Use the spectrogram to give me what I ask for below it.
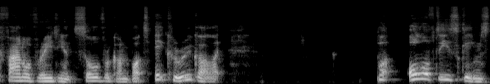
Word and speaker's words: Ikaruga: couldn't have Axelay, you couldn't have is it Ikaruga, the one where you're going between black and white? Am I getting the name wrong? Ikaruga, let me double check.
